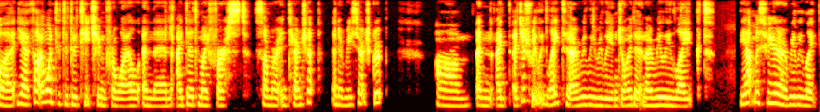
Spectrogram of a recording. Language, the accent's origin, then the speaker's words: English; Glasgow, Scotland, United Kingdom; moved away as an adult; now in Edinburgh, United Kingdom; So I was born in Glasgow, and I did my undergraduate master's at Glasgow Uni in physics.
